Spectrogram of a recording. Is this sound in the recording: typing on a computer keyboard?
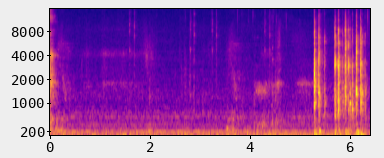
yes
